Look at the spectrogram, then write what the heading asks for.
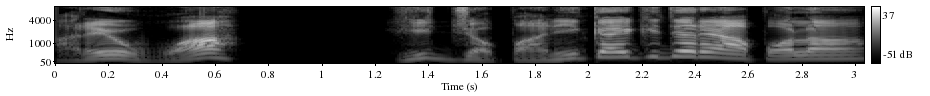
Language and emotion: Goan Konkani, surprised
